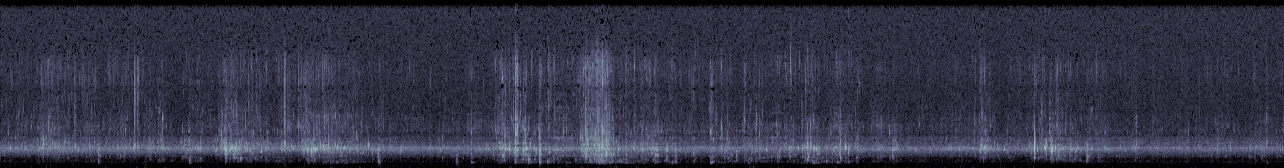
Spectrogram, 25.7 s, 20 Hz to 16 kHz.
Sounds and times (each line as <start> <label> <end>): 0.0 water 25.6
